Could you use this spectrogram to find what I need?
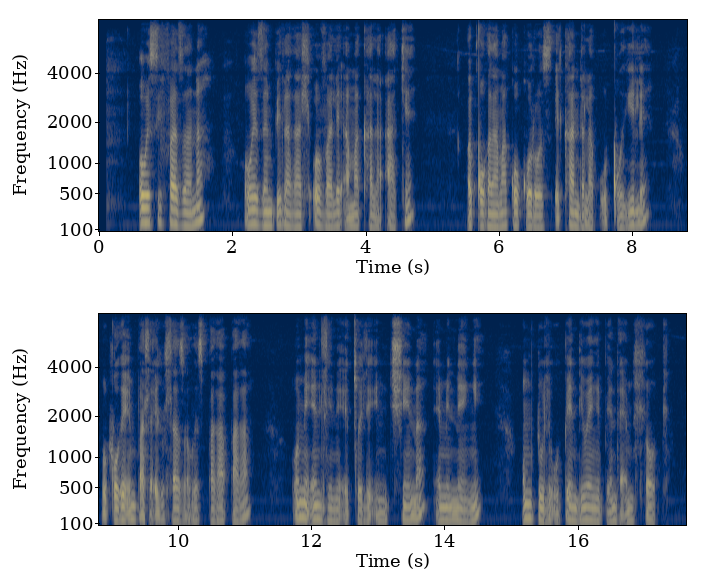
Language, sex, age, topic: North Ndebele, male, 50+, health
